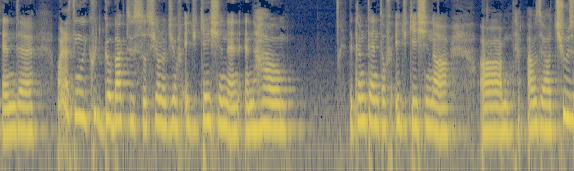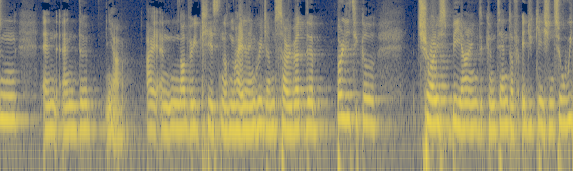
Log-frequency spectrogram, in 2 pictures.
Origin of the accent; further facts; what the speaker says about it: France; from France.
